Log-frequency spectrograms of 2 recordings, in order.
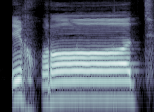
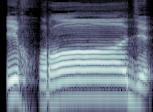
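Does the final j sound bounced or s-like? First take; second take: s-like; bounced. First: The final j leaks air like an s. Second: The final j is bounced with a clear release. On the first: The speaker calls it wrong. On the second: The speaker calls it right.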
